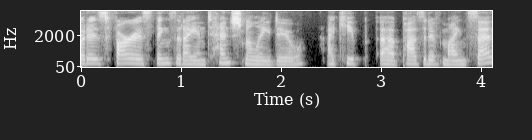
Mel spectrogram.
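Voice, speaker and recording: With an American accent, a woman speaks in an ordinary speaking voice at a fairly high pitch and moderate pace, with ordinary pitch variation, a dry, close sound with no echo, and a quiet background. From Ohio, USA. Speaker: pharmacist and voice actor. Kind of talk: podcast interview answer.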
